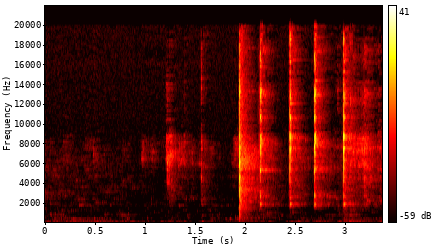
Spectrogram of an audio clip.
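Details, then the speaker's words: Electrolux iron thermostat, metal plate with thermal paste pushes contact to disconnect when heated; lifting the plate by hand gives a few sharp, bright clicks in a quiet room as the contacts snap open cleanly: normal thermostat click. "So when this is heated up, so it will push inside there, making that contact to disconnect. So if we now it's connected. If I lift this a little bit, it should disconnect immediately."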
